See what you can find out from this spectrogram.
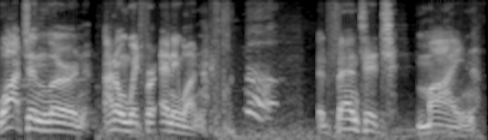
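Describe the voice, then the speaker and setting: A man's voice: mid-range voice, big pitch swings, slow pace, bright, forceful tone, full character voice. A man voicing a ruthless, arrogant military operator in a shooter game, giving clipped, commanding combat callouts in a cold, contemptuous manner. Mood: cold, menacing.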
